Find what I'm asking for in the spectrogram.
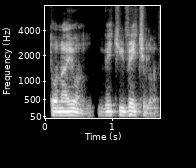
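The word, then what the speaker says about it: Aion (αἰών): După pronunția din neogreacă, unde ai se pronunță E, îl avem Eon.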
